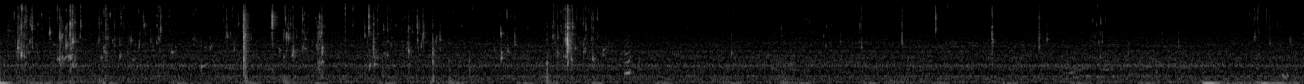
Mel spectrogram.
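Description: Water in a hydroponic bath for microgreens being stirred by hand to mix in nutrient solution, giving irregular close drips, splashes and sloshing throughout.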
